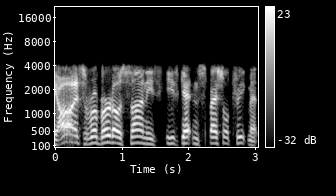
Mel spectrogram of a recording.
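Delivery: put-on, teasing, half-joking sarcastic tone. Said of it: "they say it in a joking way".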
